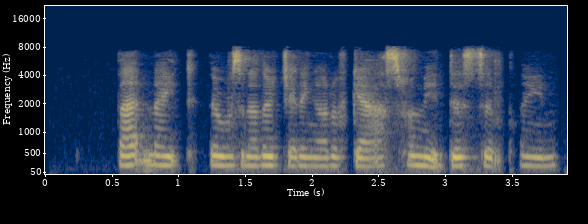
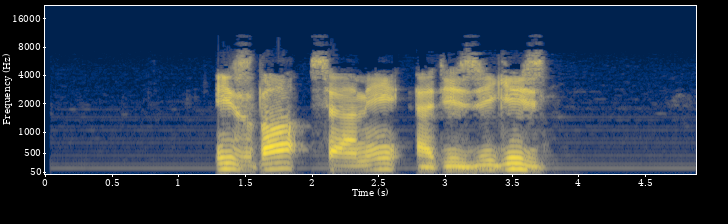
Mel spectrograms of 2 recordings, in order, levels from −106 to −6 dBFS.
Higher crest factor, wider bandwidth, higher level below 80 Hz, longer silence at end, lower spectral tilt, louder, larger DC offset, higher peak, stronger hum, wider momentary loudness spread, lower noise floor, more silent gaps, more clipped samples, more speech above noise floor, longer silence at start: about the same, 18 dB vs 18 dB; about the same, 8.2 kHz vs 7.8 kHz; second, -72 dBFS vs -58 dBFS; second, 0.1 s vs 1.15 s; second, -2 dB/octave vs -4 dB/octave; second, -32 LUFS vs -15 LUFS; neither; second, -14 dBFS vs 0 dBFS; neither; first, 9 LU vs 6 LU; first, -83 dBFS vs -65 dBFS; neither; neither; about the same, 50 dB vs 50 dB; second, 0.55 s vs 1.3 s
